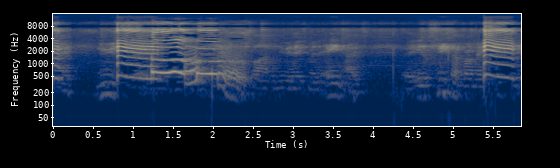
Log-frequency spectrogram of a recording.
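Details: Fluffy, a pet dog, cries while playing with his stuffed toy: drawn-out, wavering harmonic wails that rise and bend, one long cry then a short one near the end, with quieter talking in between.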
